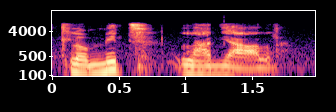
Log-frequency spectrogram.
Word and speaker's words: Tlumitlanyal: And that's Tlumitlanyal. The stress is on the M-I-T, accent on the I.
